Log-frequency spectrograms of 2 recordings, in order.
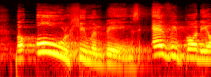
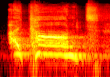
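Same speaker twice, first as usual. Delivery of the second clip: higher, louder, crying; mock tearful; 8 semitones higher, 6 dB louder than usual. Customer refusing the book, mock crying. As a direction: choke out the refusal.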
